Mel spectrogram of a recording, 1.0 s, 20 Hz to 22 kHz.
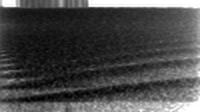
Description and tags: ////////// Made using Audacity (only) :
Generate 1 whistle form
Saw 440Hz to 1320
Linear interpolation
Applied GVerb
Roomsize = 75,75 / Reverb time = 7,575 / Damping = 0,5 / Input Bandwidth = 0,75 / Dry signal level (dB) = -70,0 / Early reflection level (dB) = 0,0 / Tail level (dB) = -17,5
Normalized the track to -0,10 dB
Applied long fade out
////// Typologie : Continue variée (V)
////// Morphologie :
Masse : son seul nodal (gradation)
Timbre : Acide, montant en puissance, aggressif
Grain : Rugueux
Allure : Pas de vibrato
Attaque : violente et soudaine, tempérée par le fondu en fin
Profil mélodique : variation serpentine (sifflement)
Profil de masse / calibre : sons égalisés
